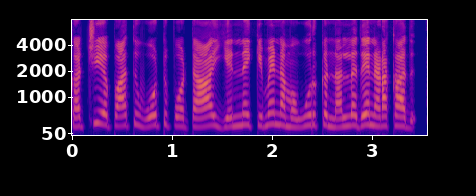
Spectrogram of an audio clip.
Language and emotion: Tamil, angry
